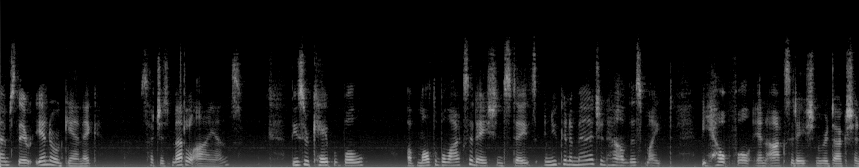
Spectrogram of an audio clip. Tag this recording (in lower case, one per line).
speech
